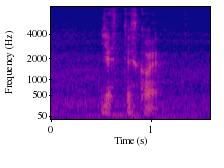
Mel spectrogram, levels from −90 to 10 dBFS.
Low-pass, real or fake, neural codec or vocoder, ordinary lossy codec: none; fake; codec, 16 kHz, 16 kbps, FunCodec, trained on Chinese and English, 50 frames a second; none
